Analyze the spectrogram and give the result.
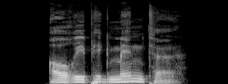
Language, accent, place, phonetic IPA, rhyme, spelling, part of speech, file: German, Germany, Berlin, [aʊ̯ʁipɪˈɡmɛntə], -ɛntə, Auripigmente, noun, De-Auripigmente.ogg
- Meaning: nominative/accusative/genitive plural of Auripigment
